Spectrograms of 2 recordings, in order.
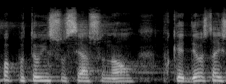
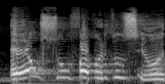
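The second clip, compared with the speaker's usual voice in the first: proud believer; 8 semitones higher, 5 dB louder than usual. Pretend. Fiel declara fé imitado.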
